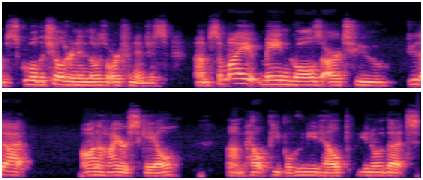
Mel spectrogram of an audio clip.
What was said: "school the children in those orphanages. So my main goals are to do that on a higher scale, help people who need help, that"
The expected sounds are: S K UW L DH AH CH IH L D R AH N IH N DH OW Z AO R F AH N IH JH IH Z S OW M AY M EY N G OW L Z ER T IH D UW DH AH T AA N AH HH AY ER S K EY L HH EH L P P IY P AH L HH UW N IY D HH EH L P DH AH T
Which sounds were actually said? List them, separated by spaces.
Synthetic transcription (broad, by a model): S K UW L DH AH CH IH L D R AH N IH N DH OW Z AO R F AH N IH JH IH Z S OW M AY M EY N G OW L Z ER T IH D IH DH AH T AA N AH HH AY ER S K EY L HH EH L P P IY P L HH UW N IY D HH EH L P DH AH T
